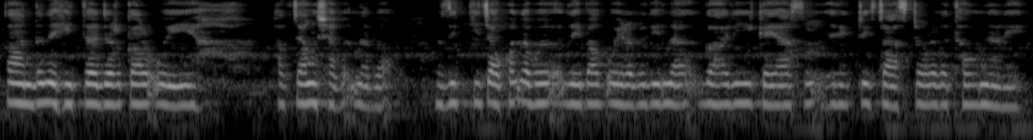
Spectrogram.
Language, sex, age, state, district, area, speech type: Manipuri, female, 60+, Manipur, Ukhrul, rural, spontaneous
